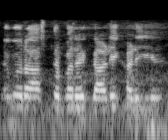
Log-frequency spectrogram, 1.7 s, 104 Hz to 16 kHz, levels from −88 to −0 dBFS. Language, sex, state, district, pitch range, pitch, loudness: Hindi, male, Uttar Pradesh, Budaun, 155-165 Hz, 165 Hz, -16 LUFS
